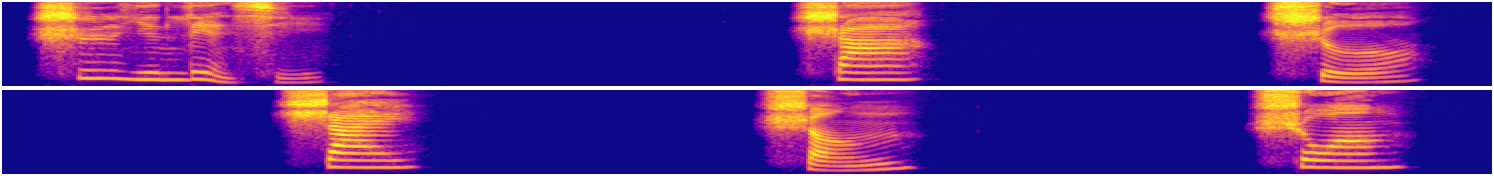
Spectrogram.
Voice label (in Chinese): 普通话课件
